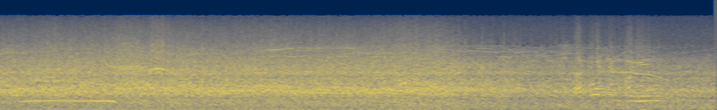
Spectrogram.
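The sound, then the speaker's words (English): A large baseball crowd cheers for the New York Yankees as they trot out onto the field, in a loud, steady roar that holds for the whole stretch, easing off only slightly toward the end, with a brief sustained tone rising above it. “Just listen to the cheers for the Yankees for a moment.”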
